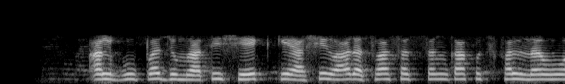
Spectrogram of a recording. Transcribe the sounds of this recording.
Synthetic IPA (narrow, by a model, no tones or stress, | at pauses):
ɐlɡuːpəɾd͡ʒʊmɾaːt̪iʃeːkːeaːʃiɾʋaːd̪ɐt̪ʰʋasɐt̪sə̃ŋɡkakʊt͡ʃʰpʰɐlnɐɦo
